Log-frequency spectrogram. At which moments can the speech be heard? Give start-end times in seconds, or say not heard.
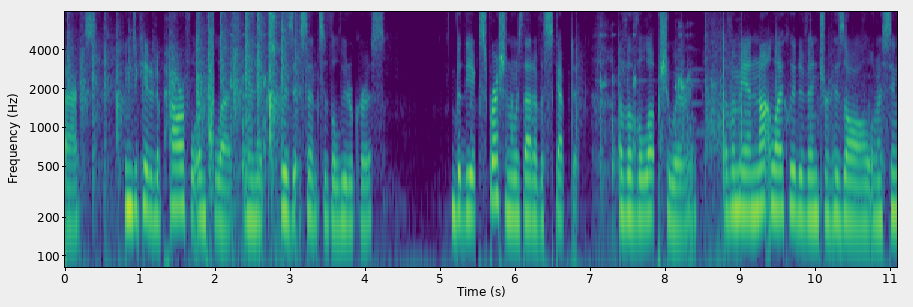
0.0-4.2, 5.2-11.0.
